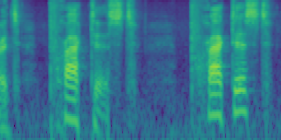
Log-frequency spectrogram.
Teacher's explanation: It sounds more like a T, the ED, because it comes after a voiceless consonant.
